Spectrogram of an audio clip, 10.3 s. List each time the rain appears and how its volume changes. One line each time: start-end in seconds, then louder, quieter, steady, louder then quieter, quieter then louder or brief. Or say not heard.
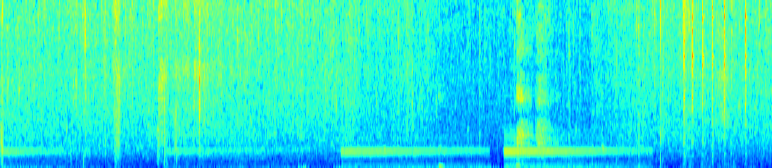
0.0-10.2 steady.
